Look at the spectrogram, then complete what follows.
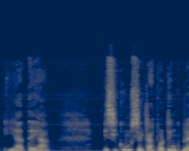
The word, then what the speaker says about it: IATA: para viajar en avión se escribe en mayúsculas ia o iata como suena iata si si el transporte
